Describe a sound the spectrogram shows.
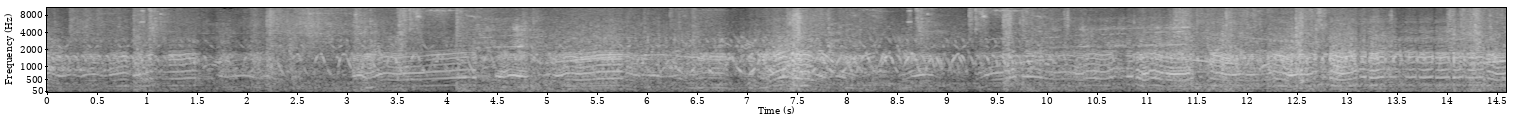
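A car engine roars and revs loudly.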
